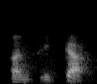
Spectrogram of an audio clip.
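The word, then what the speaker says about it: en flicka: And this is EN space FLICKA, pronounced Anflika.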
